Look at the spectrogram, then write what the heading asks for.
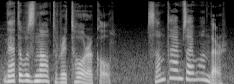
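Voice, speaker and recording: An actress playing a guarded, sardonic young sorceress in a video game, with a dry delivery. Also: female voice, a little high, sing-song, normal speed, darkish tone, slight background noise. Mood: dry, teasing.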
